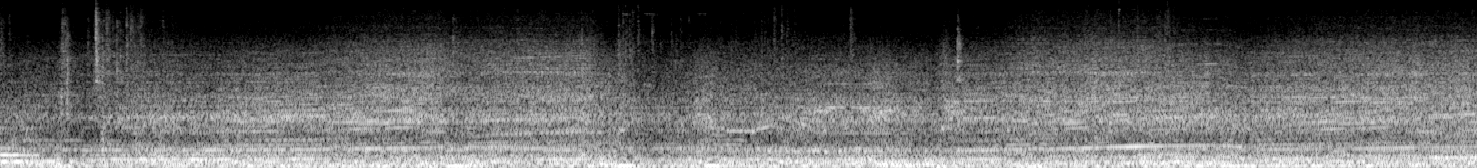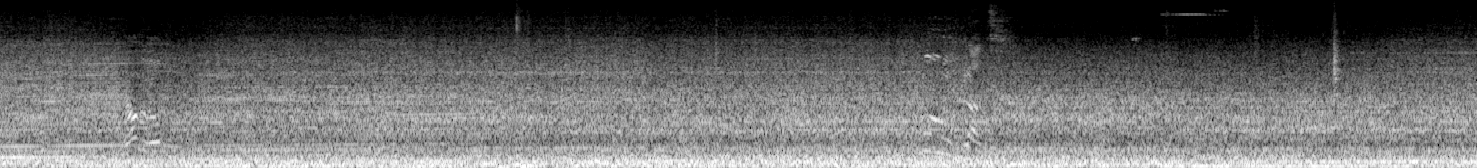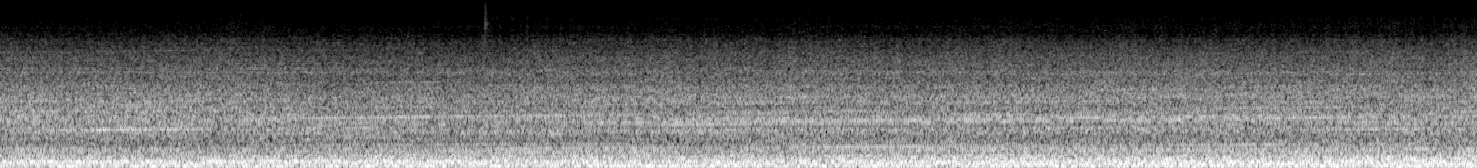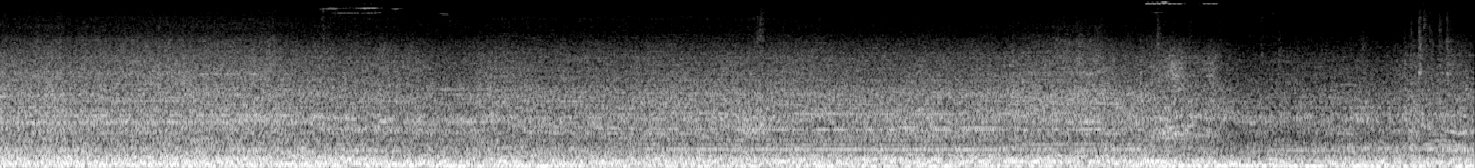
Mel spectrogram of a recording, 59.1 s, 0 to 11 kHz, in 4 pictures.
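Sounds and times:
car engine running hard: 0:00.0 - 0:59.0
road and tyre noise: 0:00.0 - 0:59.0.

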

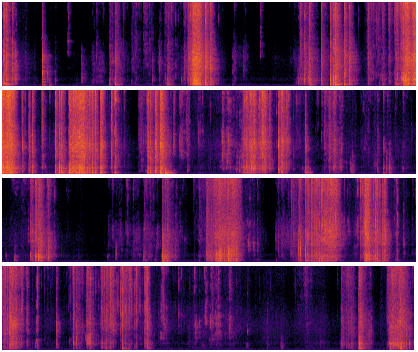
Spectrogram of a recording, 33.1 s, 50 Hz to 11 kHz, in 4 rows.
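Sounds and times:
packaging wrap crinkling: 0:06.0 - 0:17.8, 0:18.6 - 0:33.0.

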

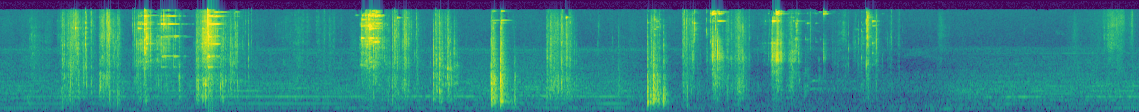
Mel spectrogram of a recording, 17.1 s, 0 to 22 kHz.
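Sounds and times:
metal tools clinking: 0:00.9 - 0:03.8, 0:05.4 - 0:08.7, 0:09.7 - 0:13.4.

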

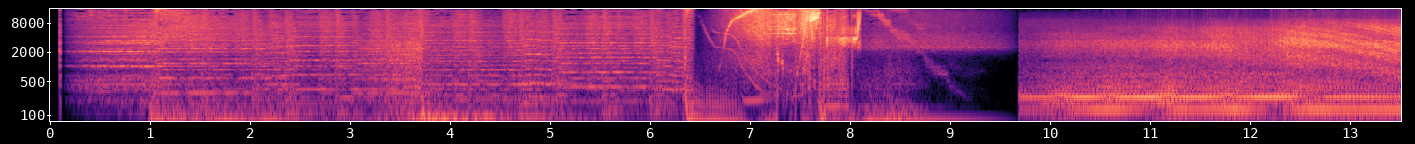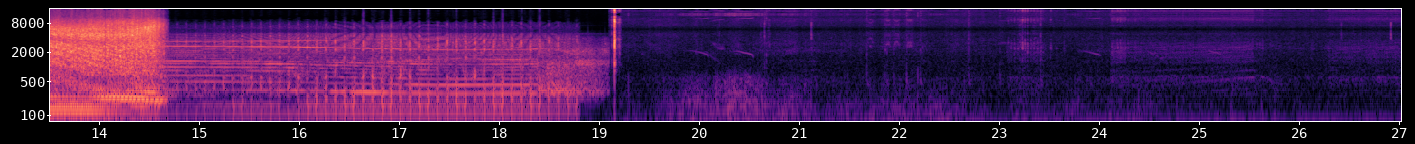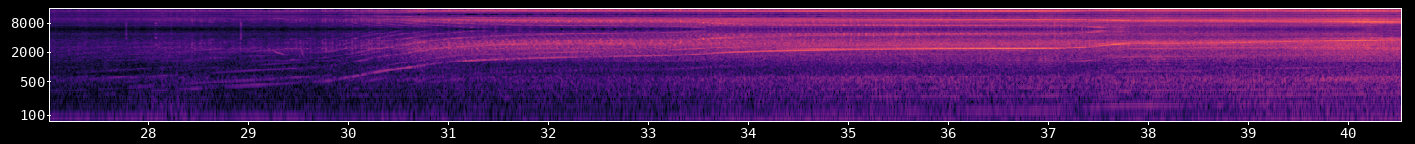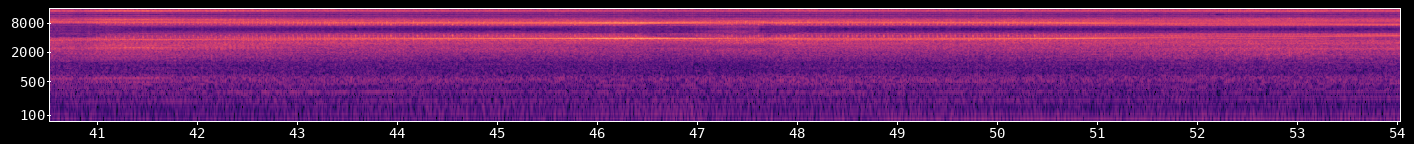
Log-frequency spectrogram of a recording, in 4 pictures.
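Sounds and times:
model helicopter whine and rotor: 0:09.7 - 0:19.3, 0:22.7 - 0:54.0.

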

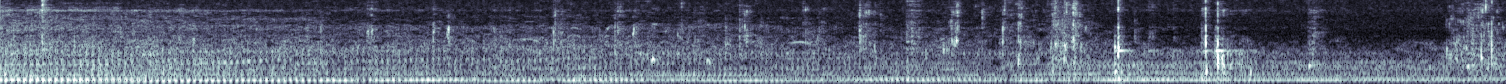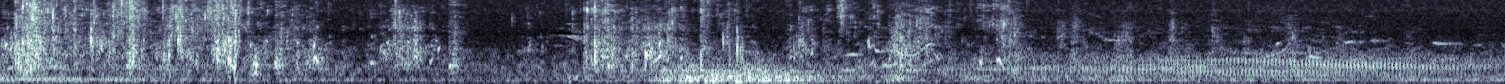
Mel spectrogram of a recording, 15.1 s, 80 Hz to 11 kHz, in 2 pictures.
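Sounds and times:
steady engine hum: 0:00.0 - 0:15.0
feet splashing through water: 0:01.4 - 0:14.9.

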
